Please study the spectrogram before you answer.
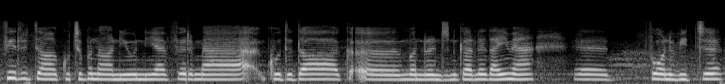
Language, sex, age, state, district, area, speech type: Dogri, female, 18-30, Jammu and Kashmir, Kathua, rural, spontaneous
